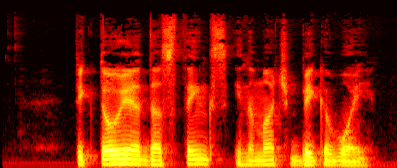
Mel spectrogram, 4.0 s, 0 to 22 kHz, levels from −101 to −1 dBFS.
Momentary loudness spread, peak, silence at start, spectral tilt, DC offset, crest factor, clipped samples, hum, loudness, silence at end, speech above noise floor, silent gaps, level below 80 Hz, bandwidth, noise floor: 13 LU; -2 dBFS; 0.75 s; -6 dB/octave; under 0.1%; 20 dB; under 0.1%; none; -22 LUFS; 0.3 s; 45 dB; none; -48 dBFS; 15.5 kHz; -66 dBFS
